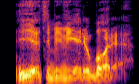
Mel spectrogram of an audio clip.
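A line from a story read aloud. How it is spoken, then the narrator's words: Irritated curt remark. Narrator (Russian): раздраженно бросил губернатор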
